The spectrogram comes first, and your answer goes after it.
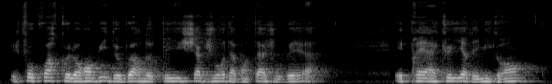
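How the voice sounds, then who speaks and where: This man speaks in a somewhat breathy, fairly high voice, keeping a moderate pace. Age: 60s. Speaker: political commentator. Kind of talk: opinion monologue. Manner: animated.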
